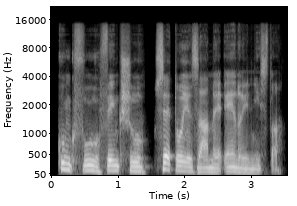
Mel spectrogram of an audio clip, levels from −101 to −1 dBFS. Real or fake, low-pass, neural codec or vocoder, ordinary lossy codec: fake; 14.4 kHz; codec, 32 kHz, 1.9 kbps, SNAC; none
